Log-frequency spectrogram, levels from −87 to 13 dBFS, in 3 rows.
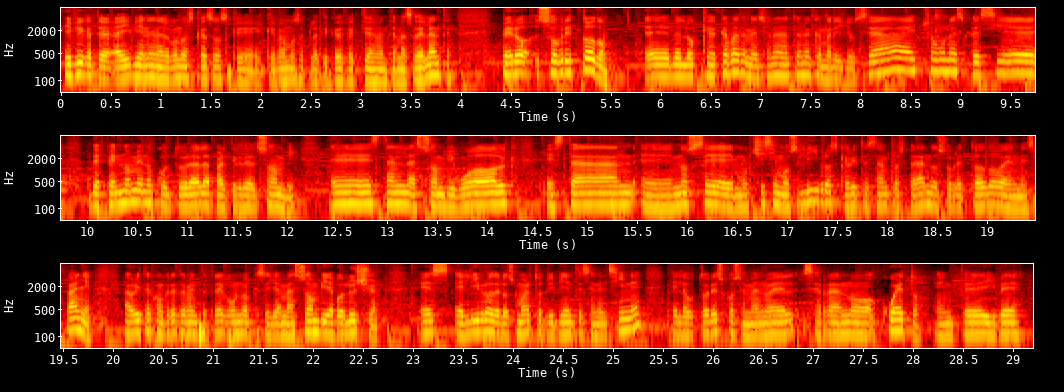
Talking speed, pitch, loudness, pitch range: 175 wpm, 120 Hz, -22 LUFS, 115-135 Hz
